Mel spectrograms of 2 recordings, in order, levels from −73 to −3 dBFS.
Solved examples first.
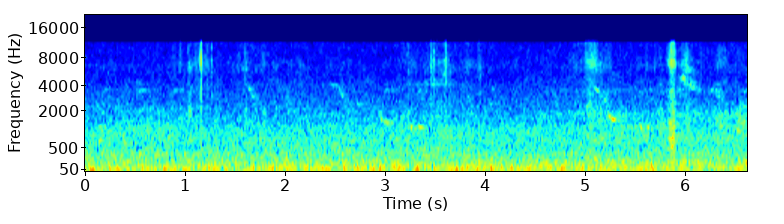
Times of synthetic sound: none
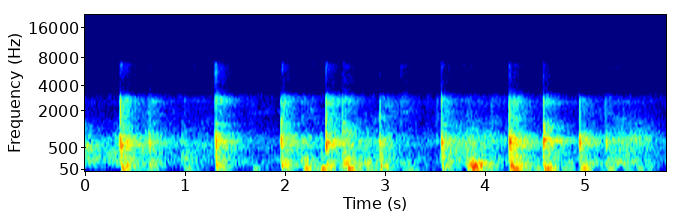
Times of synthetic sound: none

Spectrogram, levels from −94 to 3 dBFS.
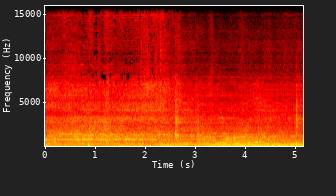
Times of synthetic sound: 0.0-0.7 (codec, SNAC); 2.7-5.2

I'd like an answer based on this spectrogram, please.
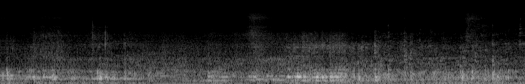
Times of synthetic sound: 0.0-3.5 (autoencoder, DAC-VAE)

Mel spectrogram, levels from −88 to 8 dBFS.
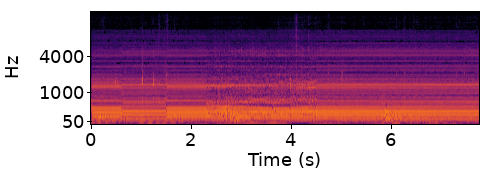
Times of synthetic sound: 2.3-4.5 (codec, SNAC)

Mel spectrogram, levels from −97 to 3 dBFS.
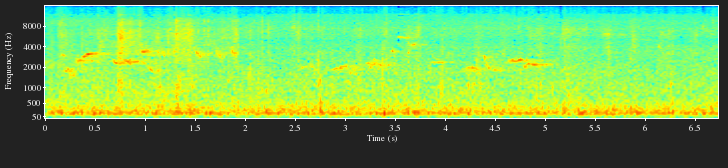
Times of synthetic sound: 5.3-6.1 (vocoder, BigVGAN v2)

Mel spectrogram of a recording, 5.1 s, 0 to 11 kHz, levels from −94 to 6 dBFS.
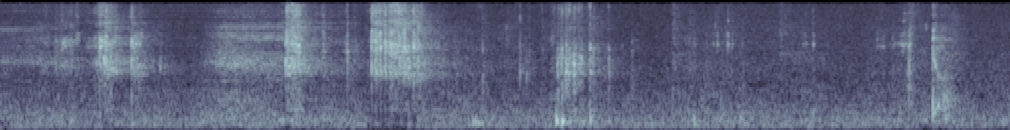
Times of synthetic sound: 0.0-2.1 (vocoder, WaveNeXt)

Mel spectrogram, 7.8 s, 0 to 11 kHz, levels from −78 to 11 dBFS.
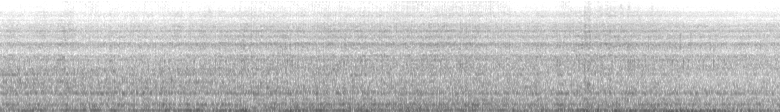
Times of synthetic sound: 0.6-1.9 (vocoder, Vocos); 2.3-5.1; 5.6-6.2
